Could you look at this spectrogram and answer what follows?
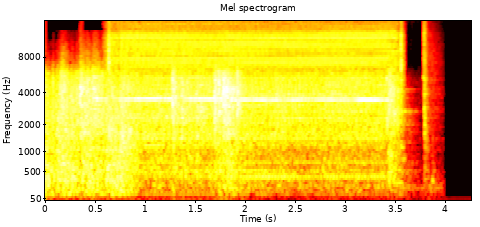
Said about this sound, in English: And at the end of this medical procedure, we hear the loud banging, clanging of the machines and … screams, and then we go to quiet again.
